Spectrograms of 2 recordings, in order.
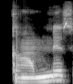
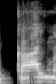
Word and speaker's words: calm: नहीं है जान लो, इसमें एल साइलेंट होता है, CALM। इसको कैसे पढ़ते हैं, काम, काल्म नहीं पढ़ेंगे इसको, काम पढ़ेंगे, CAM, काम। एल is silent over here.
